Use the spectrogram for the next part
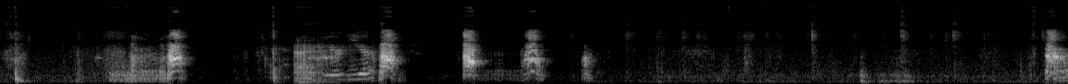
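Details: Two Whippets, Nikolai and Marvel, playing together indoors; short, sharp barks burst out near the second, fourth and fifth seconds and again at the very end, with a person talking to the dogs in between.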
